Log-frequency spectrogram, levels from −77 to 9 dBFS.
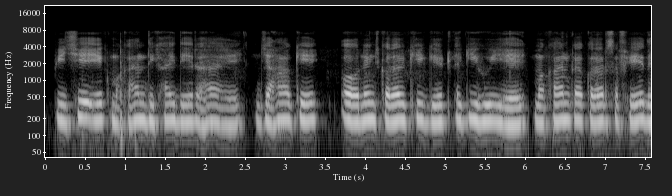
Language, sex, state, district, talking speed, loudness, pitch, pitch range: Hindi, male, Jharkhand, Jamtara, 160 wpm, -17 LUFS, 185 Hz, 175-190 Hz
